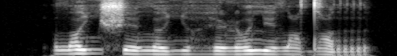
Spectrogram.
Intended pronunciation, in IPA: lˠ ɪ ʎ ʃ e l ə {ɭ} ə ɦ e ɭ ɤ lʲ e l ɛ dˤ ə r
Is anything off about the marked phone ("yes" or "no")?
yes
